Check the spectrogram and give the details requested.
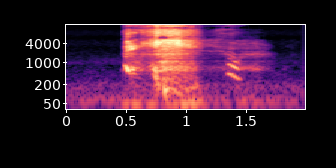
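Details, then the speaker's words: Sneezing fit induced by inhaling dust from books, eyes streaming, in a person with pollen allergy parked in a car: a sharp inhaled gasp, one forceful sneeze, then a brief vocal sound. "oh I feel like it's kind of slowing down maybe as soon as I'm about to sneeze again anyways wow that's tickly whoa and again let me sneeze again"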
